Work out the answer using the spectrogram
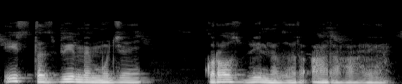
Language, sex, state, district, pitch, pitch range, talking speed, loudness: Hindi, male, Arunachal Pradesh, Lower Dibang Valley, 100 Hz, 85-110 Hz, 150 wpm, -16 LUFS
